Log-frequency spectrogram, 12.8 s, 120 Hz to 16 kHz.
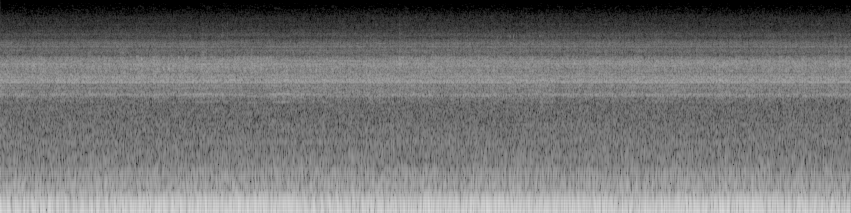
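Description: Turbocharged 4.8-litre LS V8 idling steadily, heard from inside the car's cabin.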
